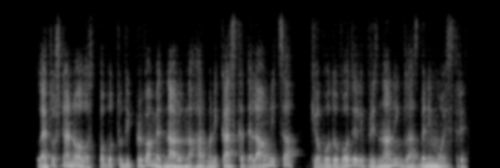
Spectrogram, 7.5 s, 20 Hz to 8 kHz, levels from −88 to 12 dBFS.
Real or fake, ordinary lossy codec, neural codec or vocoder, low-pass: fake; none; codec, 24 kHz, 0.9 kbps, DualCodec; 7.2 kHz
